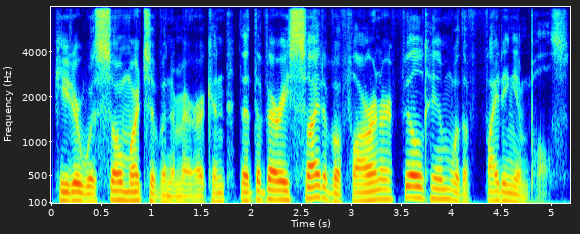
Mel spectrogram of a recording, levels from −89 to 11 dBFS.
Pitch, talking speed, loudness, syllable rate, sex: 115 Hz, 230 wpm, -15 LUFS, 6.3 syllables/s, male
